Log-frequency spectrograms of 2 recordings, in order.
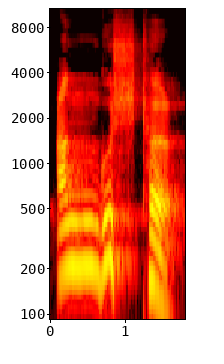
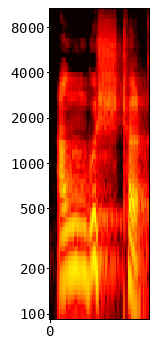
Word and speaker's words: Angushta: Then you will see next word is Angushta. Angushta. So this is a sh sound, not s. That's why there is s and h. So Angushta, and it is a th. So you have to slide the tongue over your hard palate. So that will be exact sound like th.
